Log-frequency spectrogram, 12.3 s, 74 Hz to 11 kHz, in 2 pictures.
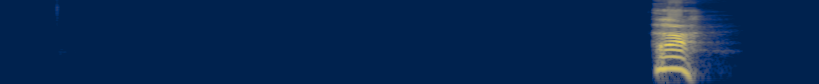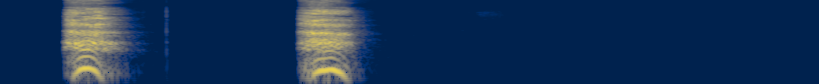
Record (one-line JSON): {"exhalation_length": "12.3 s", "exhalation_amplitude": 30390, "exhalation_signal_mean_std_ratio": 0.23, "survey_phase": "beta (2021-08-13 to 2022-03-07)", "age": "65+", "gender": "Male", "wearing_mask": "No", "symptom_none": true, "symptom_onset": "13 days", "smoker_status": "Never smoked", "respiratory_condition_asthma": false, "respiratory_condition_other": false, "recruitment_source": "REACT", "submission_delay": "1 day", "covid_test_result": "Negative", "covid_test_method": "RT-qPCR", "influenza_a_test_result": "Unknown/Void", "influenza_b_test_result": "Unknown/Void"}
